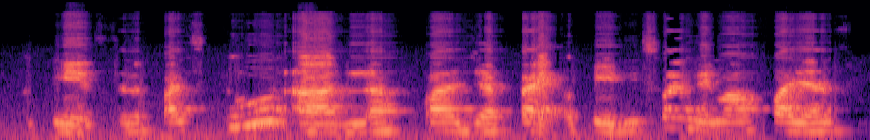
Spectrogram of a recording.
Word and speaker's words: JPEG: So JPEG ni adalah Joint Photographic Experts Group and pronounced as JPEG.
